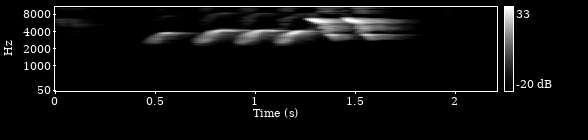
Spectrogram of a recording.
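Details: Caged double-collared seedeater from a breeder singing the tui-tui zel-zel song style: a quick run of buzzy, slurred notes climbing and tumbling between high pitches, ending in a bright, thin flourish, with a faint low hum beneath.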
